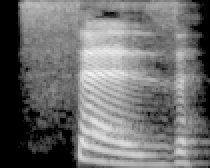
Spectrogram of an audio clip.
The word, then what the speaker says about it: says: says with an S at the end we pronounce the S sound says says and it's like an a short e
